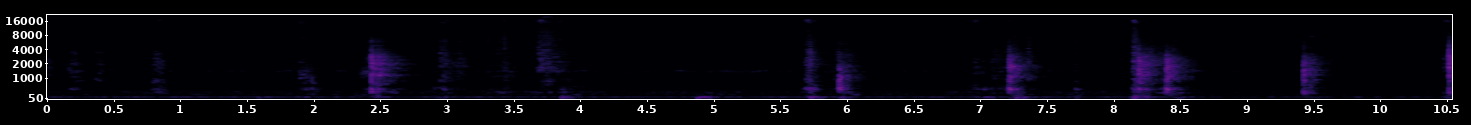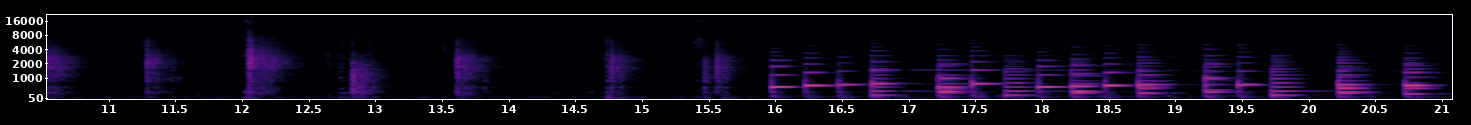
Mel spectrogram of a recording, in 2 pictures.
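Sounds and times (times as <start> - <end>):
knife chopping on cutting board: 10.5 - 13.9
piano background music: 16.0 - 21.0.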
